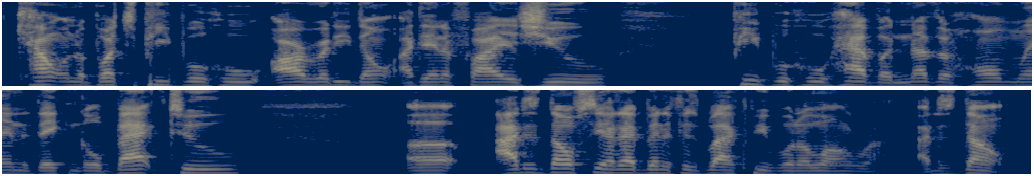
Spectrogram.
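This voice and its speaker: A man's voice: medium pitch, fairly even intonation, fast. A man hosting, giving blunt, opinionated commentary in reply to a clip he has just played.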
